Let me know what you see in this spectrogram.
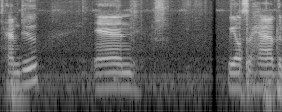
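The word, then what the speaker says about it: Tamdhu: do what you know however the the Gaelic is pronounced Tam do and we also have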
